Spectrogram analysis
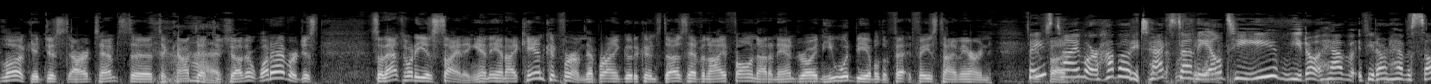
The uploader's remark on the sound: Live From MECCA Sports Bar & Grill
